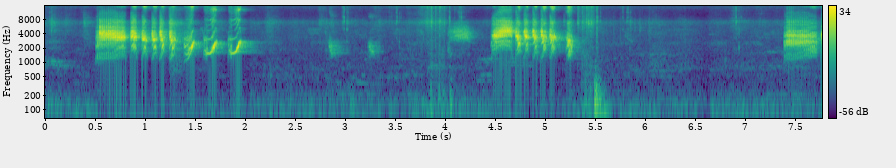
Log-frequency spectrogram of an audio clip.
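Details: Female common iora calling to a male, kept as a lure bird: fast rattling chatter of buzzy notes ending in lower descending chirps, then another burst and a third starting, with a soft thump between.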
